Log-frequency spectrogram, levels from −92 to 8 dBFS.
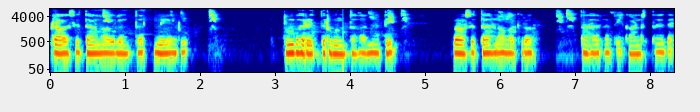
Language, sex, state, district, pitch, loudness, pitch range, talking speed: Kannada, female, Karnataka, Gulbarga, 195 Hz, -19 LUFS, 190-205 Hz, 95 wpm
